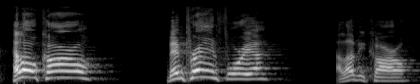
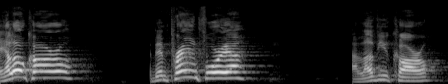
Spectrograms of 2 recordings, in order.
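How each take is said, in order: First: Cheery preacher greeting. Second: Bright, high, loud call of hello; cheery preacher greeting. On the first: Preacher greeting Carl again in the driveway, cheerful. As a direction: call out a warm hello, then ease down. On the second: Preacher greeting his neighbor from the driveway, cheerful and loud. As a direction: sing out a friendly hello across the driveway. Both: Retold or imitated.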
